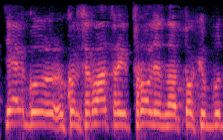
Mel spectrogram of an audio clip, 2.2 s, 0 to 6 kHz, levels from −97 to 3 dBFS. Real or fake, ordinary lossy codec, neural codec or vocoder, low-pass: real; AAC, 24 kbps; none; 5.4 kHz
